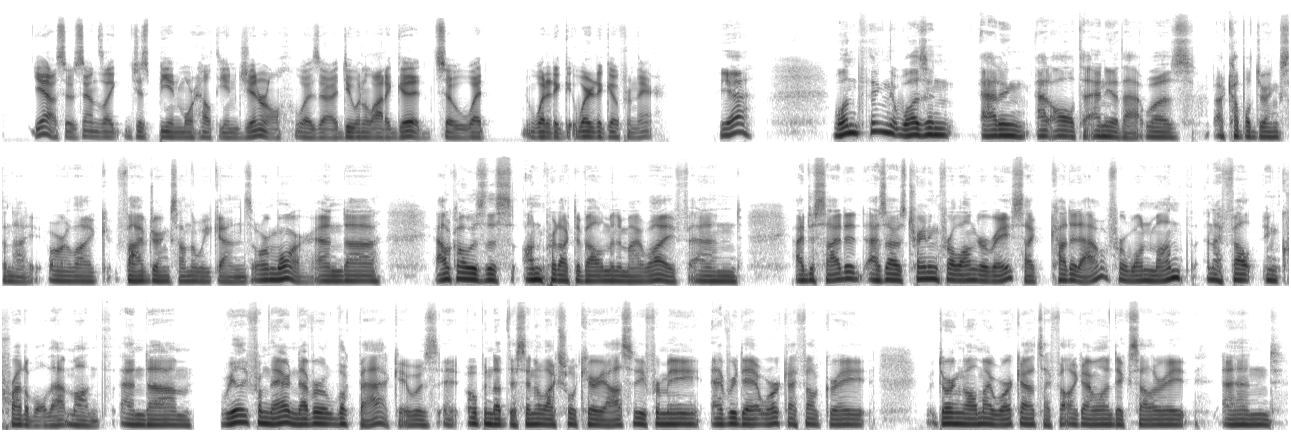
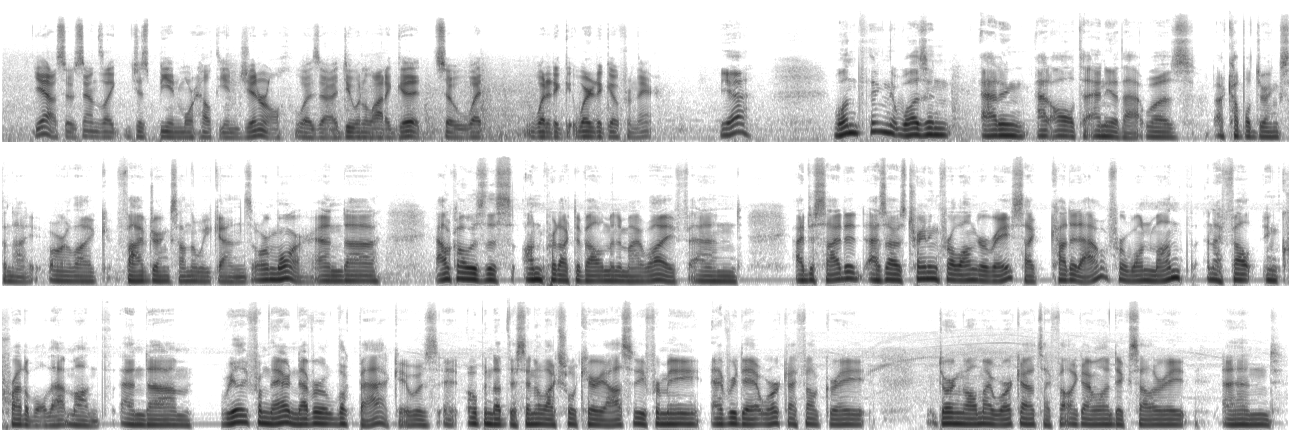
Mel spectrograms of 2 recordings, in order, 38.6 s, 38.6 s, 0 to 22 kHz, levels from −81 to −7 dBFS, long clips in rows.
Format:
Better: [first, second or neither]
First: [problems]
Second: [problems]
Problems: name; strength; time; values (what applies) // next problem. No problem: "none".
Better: first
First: none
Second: machinery noise; faint; throughout; 25 dB below the speech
